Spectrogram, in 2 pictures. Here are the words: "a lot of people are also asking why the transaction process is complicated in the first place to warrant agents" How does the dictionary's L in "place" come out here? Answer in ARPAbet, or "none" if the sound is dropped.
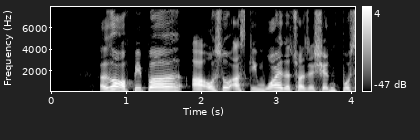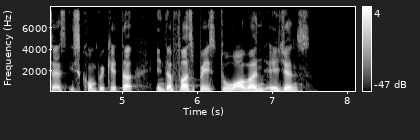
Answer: none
